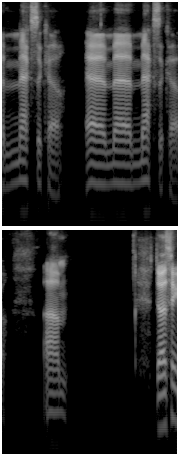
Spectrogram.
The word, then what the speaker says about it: Mexico: Latin language friends um for that final o sound it's going to be very open especially compared to like for instance like Spanish at the end so it's not going to be oh oh it's gonna be oh oh really try to extend the breath don't stop the breath like Mexico Mexico you know we're not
